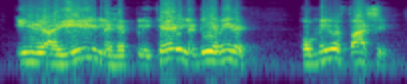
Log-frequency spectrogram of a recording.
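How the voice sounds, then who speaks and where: Speaking with a Caribbean Colombian accent, a man uses a high pitch with ordinary pitch variation. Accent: Colombian Caribbean (costeño). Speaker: tech entrepreneur, company cofounder. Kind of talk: interview conversation. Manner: casual, colloquial.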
